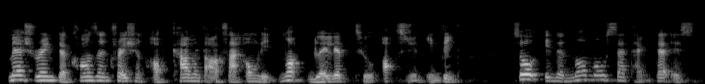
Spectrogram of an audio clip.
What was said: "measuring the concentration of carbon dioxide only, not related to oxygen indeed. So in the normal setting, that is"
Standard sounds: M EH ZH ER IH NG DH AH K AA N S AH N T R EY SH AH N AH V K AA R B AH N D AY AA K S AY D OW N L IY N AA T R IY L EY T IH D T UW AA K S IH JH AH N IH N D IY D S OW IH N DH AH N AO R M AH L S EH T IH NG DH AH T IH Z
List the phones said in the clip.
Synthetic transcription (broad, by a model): M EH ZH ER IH NG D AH K AA N S AH N T R EY SH AH N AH F K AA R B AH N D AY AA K S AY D OW N L IY N AA T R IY L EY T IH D T UW AA K S IH JH AH N IH N D IY D S OW IH N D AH N AO M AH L S EH T IH NG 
